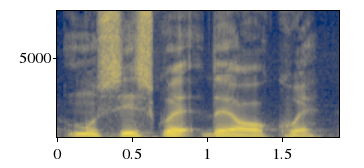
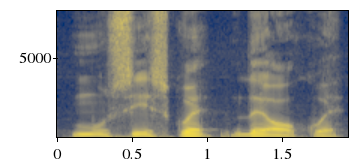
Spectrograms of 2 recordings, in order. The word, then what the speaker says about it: Musisque Deoque: MQDQ is an acronym for Musisque Deoque, two words and six syllables, meaning offered to the muses and to God. Musisque Deoque.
